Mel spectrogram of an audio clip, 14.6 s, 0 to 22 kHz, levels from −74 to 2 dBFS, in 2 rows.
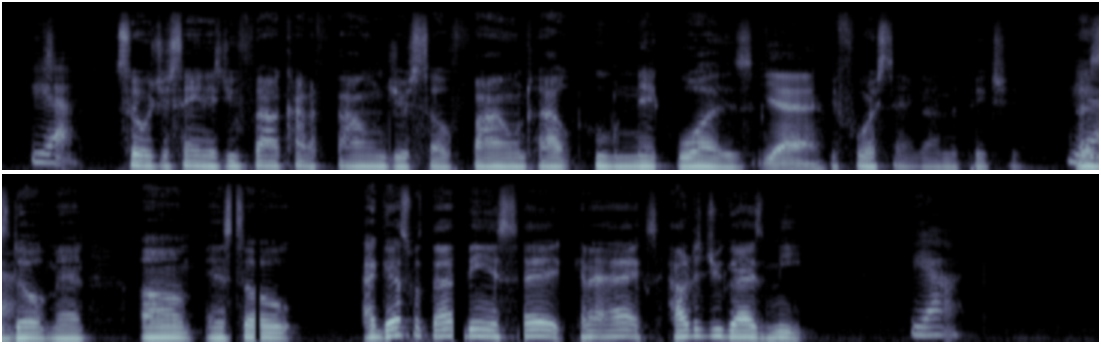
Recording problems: choppy; very; from 9 to 11 s; 6% of the speech affected

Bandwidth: 16.5 kHz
